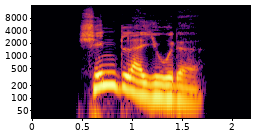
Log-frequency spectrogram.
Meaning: A Jew saved by Oskar Schindler
- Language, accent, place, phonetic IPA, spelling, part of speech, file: German, Germany, Berlin, [ˈʃɪndlɐˌjuːdə], Schindlerjude, noun, De-Schindlerjude.ogg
